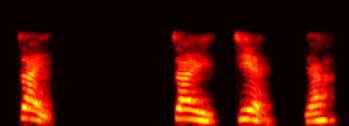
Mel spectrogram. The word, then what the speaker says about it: 再见: 再见, Z bacanya C. 再见ya. JIAN bunyinya agak JIEN.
